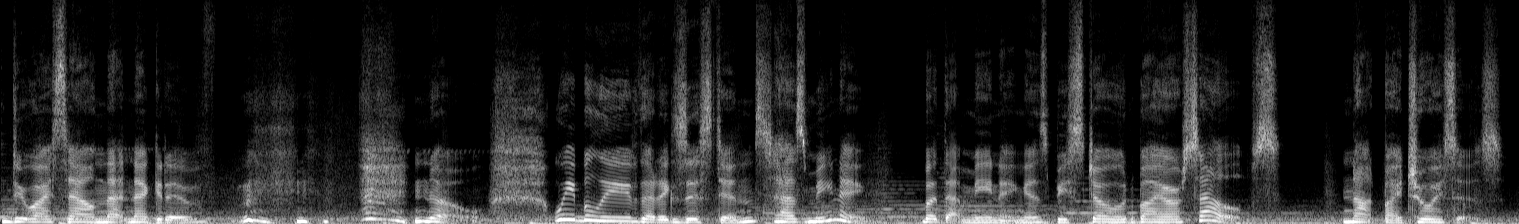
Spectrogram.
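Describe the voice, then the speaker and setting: An actress playing a calm, teasing, manipulative woman in a video game, measured and coolly playful. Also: mid-range voice. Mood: gently amused. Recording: music behind the voice. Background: game soundtrack music.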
